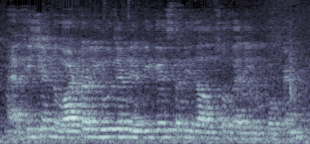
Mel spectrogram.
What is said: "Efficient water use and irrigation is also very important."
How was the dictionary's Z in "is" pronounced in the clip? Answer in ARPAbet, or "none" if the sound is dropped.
Z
